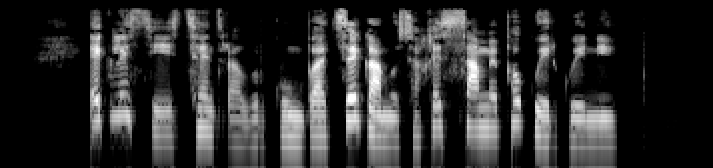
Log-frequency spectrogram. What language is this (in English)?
Georgian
